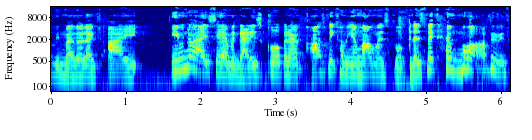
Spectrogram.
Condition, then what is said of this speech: Down syndrome. And, yes, you have a real direct way of getting to what you're thinking and speaking.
